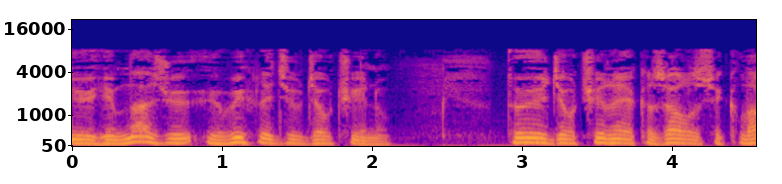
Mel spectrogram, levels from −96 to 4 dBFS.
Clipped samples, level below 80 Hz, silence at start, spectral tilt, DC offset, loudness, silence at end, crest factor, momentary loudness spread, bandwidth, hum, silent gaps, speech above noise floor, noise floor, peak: under 0.1%; -48 dBFS; 0 s; -6 dB/octave; under 0.1%; -22 LUFS; 0 s; 14 dB; 6 LU; 8.8 kHz; none; none; 23 dB; -44 dBFS; -8 dBFS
